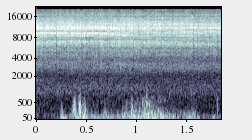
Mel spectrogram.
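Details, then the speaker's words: Lawn irrigation after replacing a 1" inline Rain Bird valve and installing 4" Rain Bird 1800 pop-ups that previously wouldn't pop up from low pressure: steady soft spray hiss over low gurgling flow, even pressure, normal operation. "you could even hear the sound of the water going through so yep that is the sound of a job well done"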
